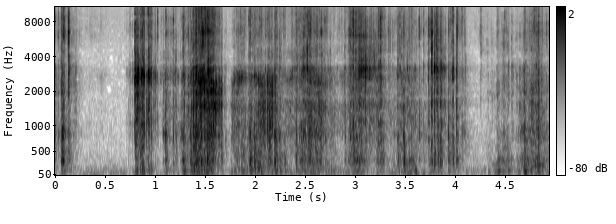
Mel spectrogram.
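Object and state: Dry soap flakes crushed.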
